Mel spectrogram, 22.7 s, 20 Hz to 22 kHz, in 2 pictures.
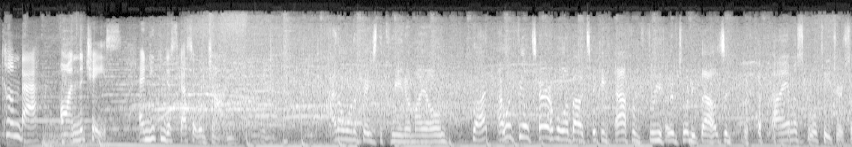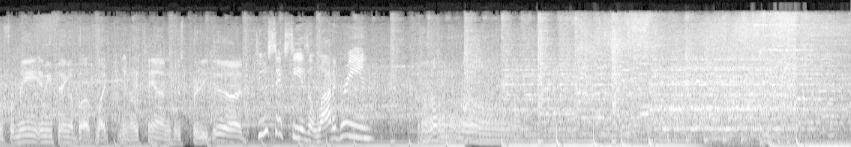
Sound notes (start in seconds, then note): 17.0 groans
